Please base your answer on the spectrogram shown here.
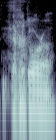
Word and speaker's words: Hedorah: And I like to pronounce it Hydra. I don't go for the Hedorah.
